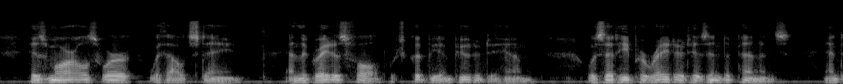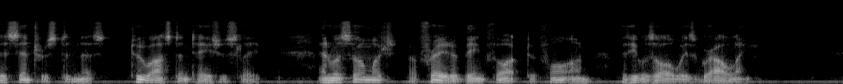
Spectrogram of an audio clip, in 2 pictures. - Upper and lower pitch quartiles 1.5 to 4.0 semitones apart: Yes, average, 3.5 semitones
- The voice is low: Yes, low, 100 Hz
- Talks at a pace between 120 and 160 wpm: Yes, average, 140 wpm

